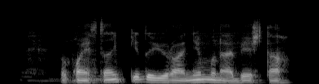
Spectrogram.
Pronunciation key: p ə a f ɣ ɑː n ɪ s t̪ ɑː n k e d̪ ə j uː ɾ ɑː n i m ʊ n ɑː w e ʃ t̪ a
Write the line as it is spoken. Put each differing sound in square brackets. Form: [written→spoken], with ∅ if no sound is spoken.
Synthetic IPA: p ə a f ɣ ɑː n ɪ s t̪ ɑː n k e d̪ ə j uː ɾ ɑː n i m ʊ n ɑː [w→b] e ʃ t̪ a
